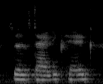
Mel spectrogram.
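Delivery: plain reading voice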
